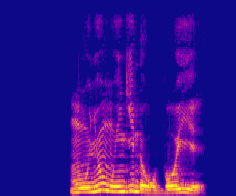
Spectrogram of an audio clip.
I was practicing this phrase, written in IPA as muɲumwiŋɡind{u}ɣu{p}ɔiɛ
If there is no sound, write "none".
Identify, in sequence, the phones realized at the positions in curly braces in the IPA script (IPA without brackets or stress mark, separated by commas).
ɔ, b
